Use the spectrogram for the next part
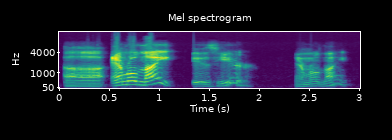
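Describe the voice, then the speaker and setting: A man hosting a live stream from home, chatty and animated, with a big voice and coming down with a cold. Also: a little high, normal speed, no echo, lo-fi sound. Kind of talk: casual live stream chat.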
